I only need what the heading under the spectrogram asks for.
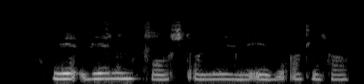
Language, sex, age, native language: Icelandic, female, 14, Icelandic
